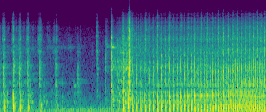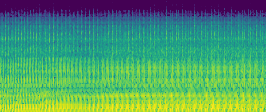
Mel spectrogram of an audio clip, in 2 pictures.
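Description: An engine sputtering and firing unevenly for about two seconds, then catching and running fast and steady, rising a little in pitch before it holds.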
